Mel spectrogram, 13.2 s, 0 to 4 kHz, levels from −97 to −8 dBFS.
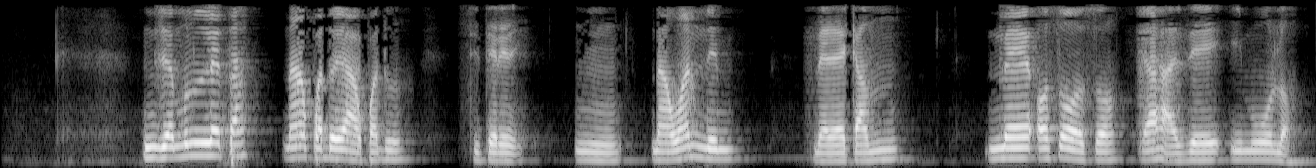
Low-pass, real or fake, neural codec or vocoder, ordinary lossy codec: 3.6 kHz; real; none; AAC, 16 kbps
